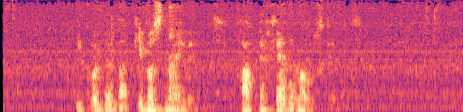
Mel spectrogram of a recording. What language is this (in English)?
Georgian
